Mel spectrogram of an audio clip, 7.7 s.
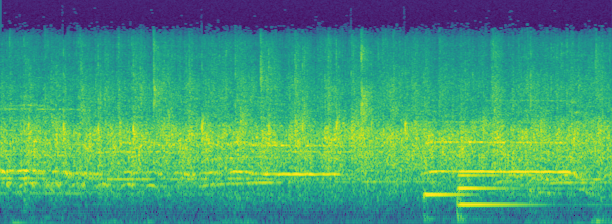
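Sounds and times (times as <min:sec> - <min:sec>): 
audience applauding: 0:00.0 - 0:07.6.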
